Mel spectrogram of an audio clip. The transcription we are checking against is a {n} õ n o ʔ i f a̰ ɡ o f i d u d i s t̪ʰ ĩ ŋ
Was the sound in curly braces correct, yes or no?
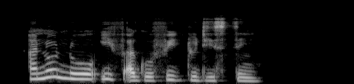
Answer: yes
